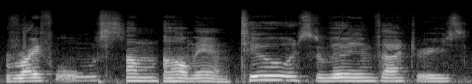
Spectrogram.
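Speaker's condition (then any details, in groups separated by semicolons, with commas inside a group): Cerebral palsy; only one hand usable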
